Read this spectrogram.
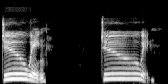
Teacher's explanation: There's a W in between.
